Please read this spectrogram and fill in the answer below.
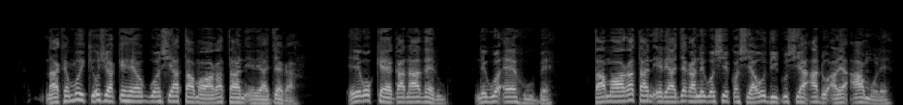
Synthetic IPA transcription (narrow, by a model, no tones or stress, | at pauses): nakɛmohikioɕ̬iakeɦɛɔɣwɔɕjatamawaɣatanieɾead͡ʑɛɣa̰ | eɣokɛːɡanaðɛɾu | neɣwɔʔɛːɦuːbɛ | tamawaɣatanieɾead͡ʑɛɣaneɣwɔɕekɔɕjaɣoðiɡuɕjaʔadoʔaɾeaʔamoɾɛ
